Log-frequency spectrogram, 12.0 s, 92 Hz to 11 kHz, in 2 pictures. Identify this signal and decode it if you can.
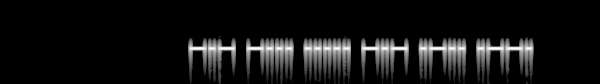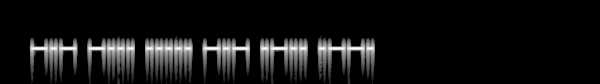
Morse code, heard as a keyed tone, about 25 wpm, 700 Hz. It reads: KB5KLP KB5KLP
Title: USA Call Signs - 6 Characters - Repeated 2x - 25wpm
